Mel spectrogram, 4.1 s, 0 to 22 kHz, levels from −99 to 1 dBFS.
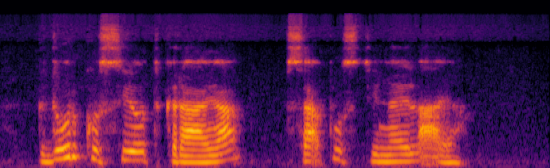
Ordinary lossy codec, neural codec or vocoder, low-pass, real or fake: Opus, 32 kbps; none; 14.4 kHz; real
